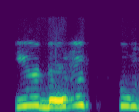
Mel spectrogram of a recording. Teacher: یہ والا جو کاف تھا ایک وہ ہم نے نہیں پڑھا، وہ اس کے اندر مل گیا دوسرے کاف سے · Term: ادغام مثلثین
